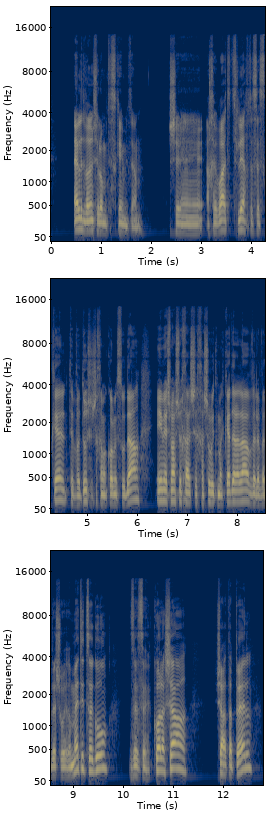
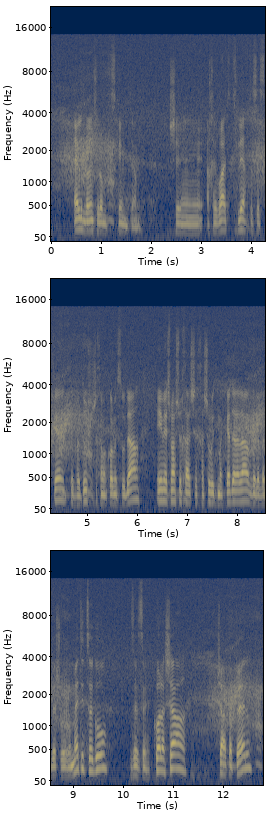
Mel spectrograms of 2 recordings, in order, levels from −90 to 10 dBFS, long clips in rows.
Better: first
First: none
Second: hiss; loud; throughout; 9 dB below the speech

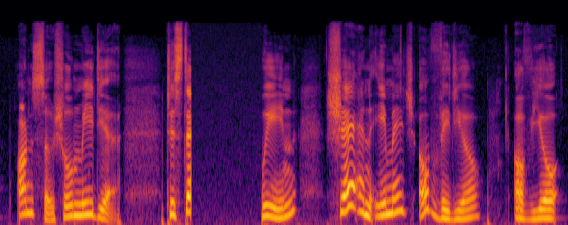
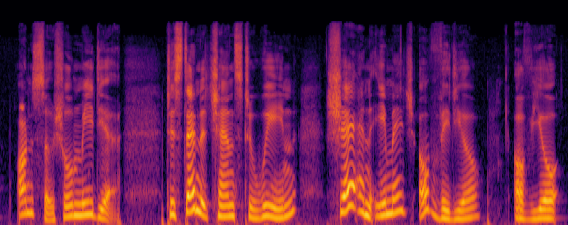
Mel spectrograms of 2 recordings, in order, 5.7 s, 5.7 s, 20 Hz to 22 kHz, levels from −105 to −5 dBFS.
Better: second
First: audio cutting out; at 2 s for 0.5 s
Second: none

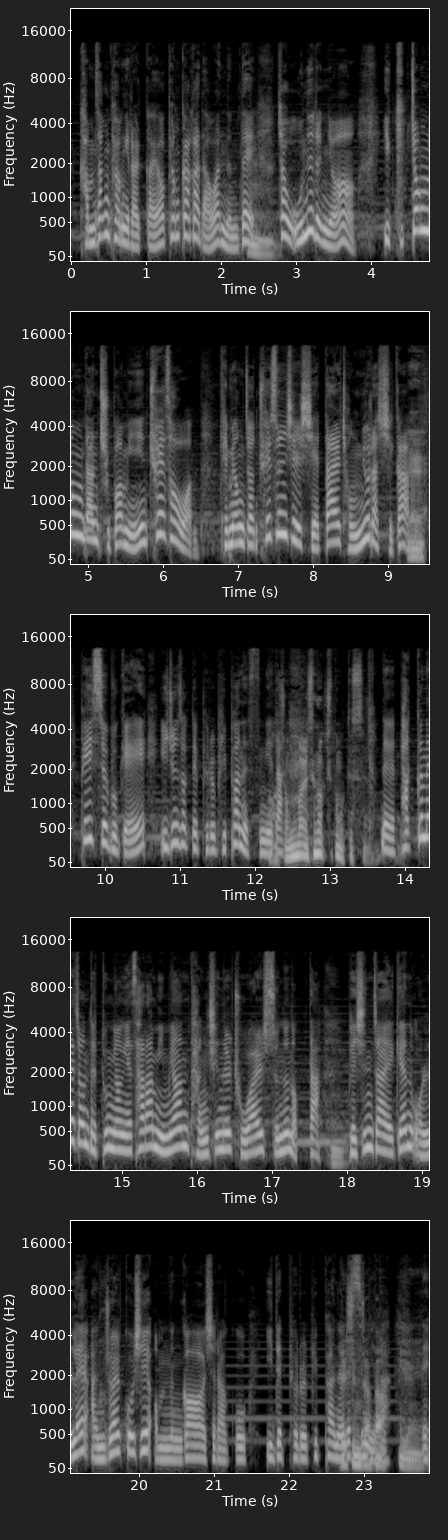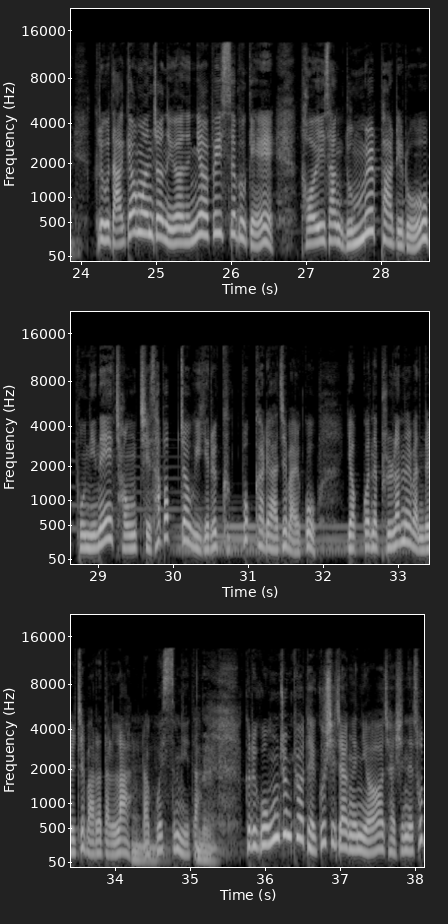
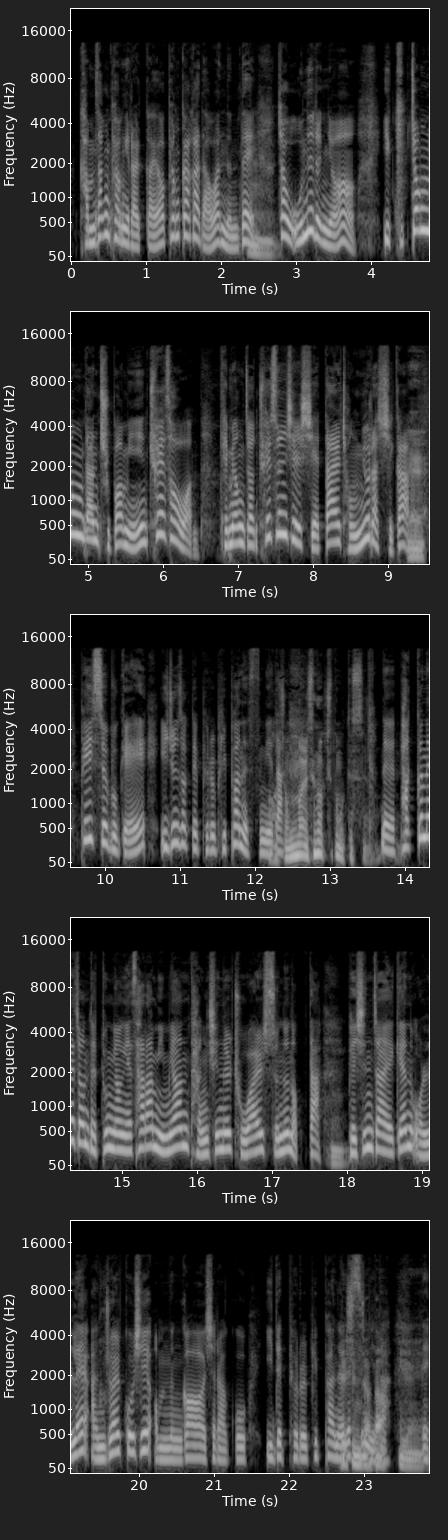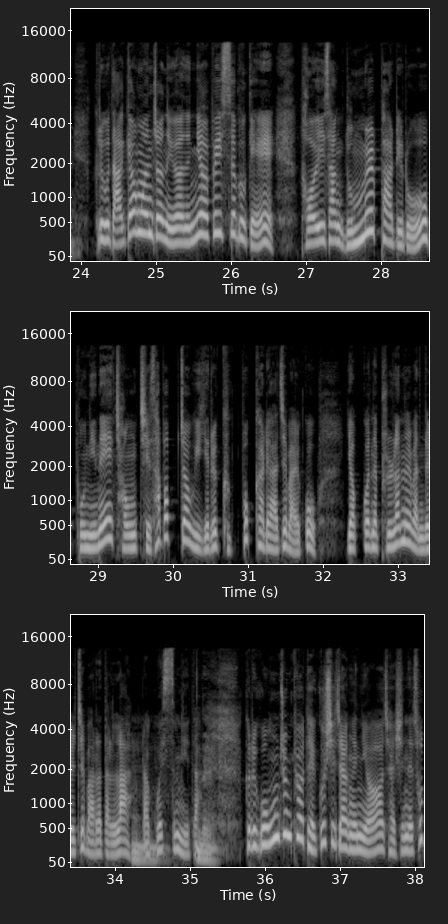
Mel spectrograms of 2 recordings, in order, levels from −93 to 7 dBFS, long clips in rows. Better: second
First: background music; faint; throughout; 25 dB below the speech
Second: none

